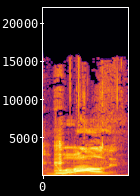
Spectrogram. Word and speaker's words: New Orleans: your favorite thing to eat in New Orleans? I said it right. We're good. – Yes. New Orleans.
